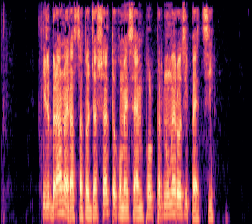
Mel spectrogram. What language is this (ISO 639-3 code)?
ita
